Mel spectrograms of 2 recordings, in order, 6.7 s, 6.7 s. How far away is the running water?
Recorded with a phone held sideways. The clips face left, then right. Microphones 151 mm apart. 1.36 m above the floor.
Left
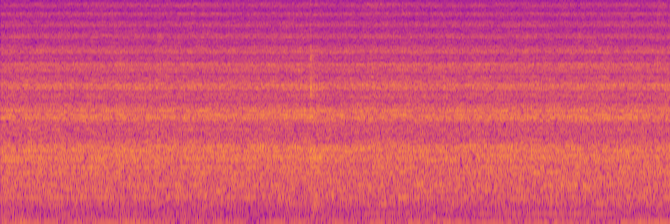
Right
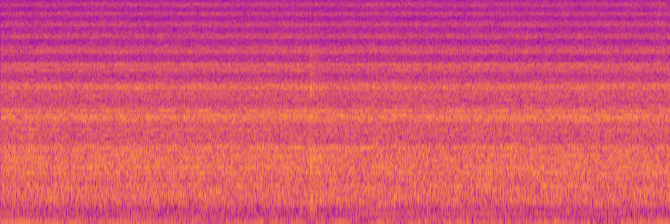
About 4.5 m.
